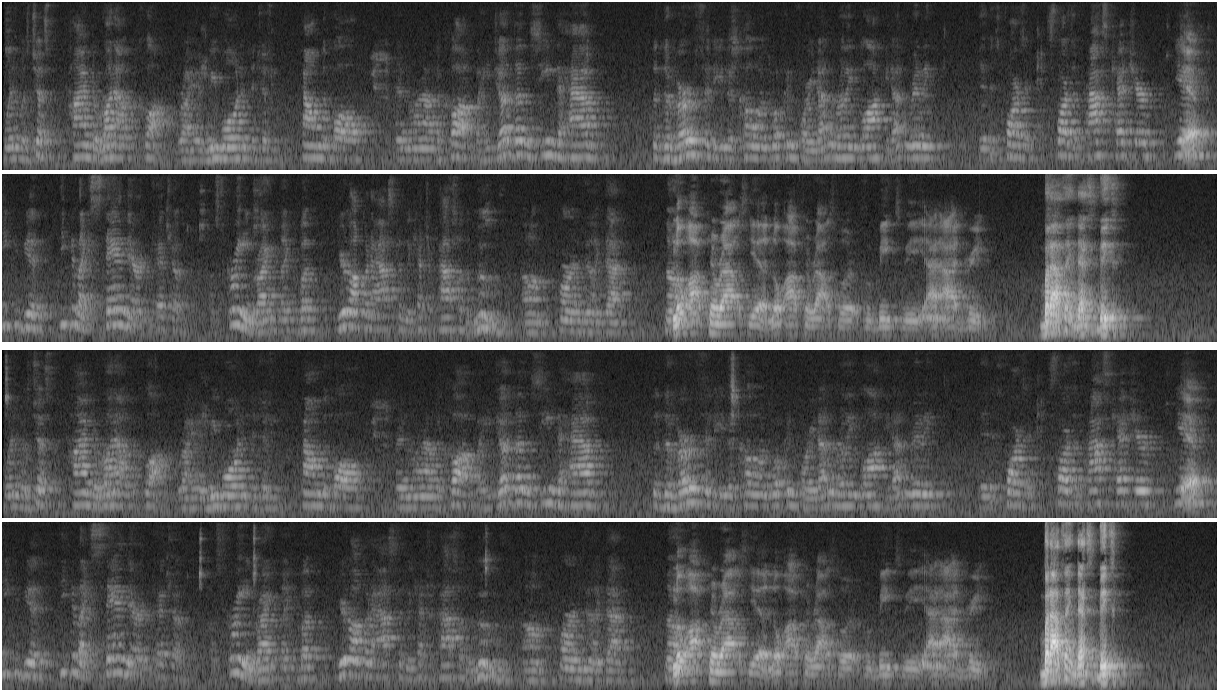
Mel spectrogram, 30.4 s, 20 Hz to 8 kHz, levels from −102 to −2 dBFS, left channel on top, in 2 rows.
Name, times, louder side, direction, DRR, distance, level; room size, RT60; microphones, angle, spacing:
voice 1, 0.0-3.4 3.7-4.5 4.9-7.4 8.1-11.6 12.2-14.3 14.6-17.4 17.8-19.1 19.4-23.0 23.4-23.8 26.7-27.0 28.3-28.8, equal, 80° left, -1 dB, 1.9 m, -45 dB
voice 2, 23.6-27.4, left 1 dB, 15° left, 6 dB, 0.3 m, -37 dB
voice 3, 28.2-29.1, right 4 dB, 65° right, 9 dB, 0.5 m, -25 dB
11.5 x 4.2 x 3.2 m, 0.77 s
head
